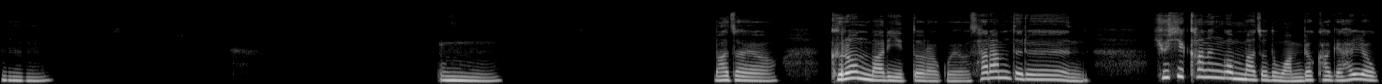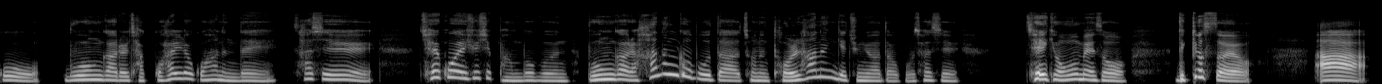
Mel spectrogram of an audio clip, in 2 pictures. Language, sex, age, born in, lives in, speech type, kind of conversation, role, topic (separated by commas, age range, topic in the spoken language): Korean, female, 18-19, South Korea, United States, conversation, podcast, guest, 휴식할 때 죄책감이 들면 어떻게 극복하시나요?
